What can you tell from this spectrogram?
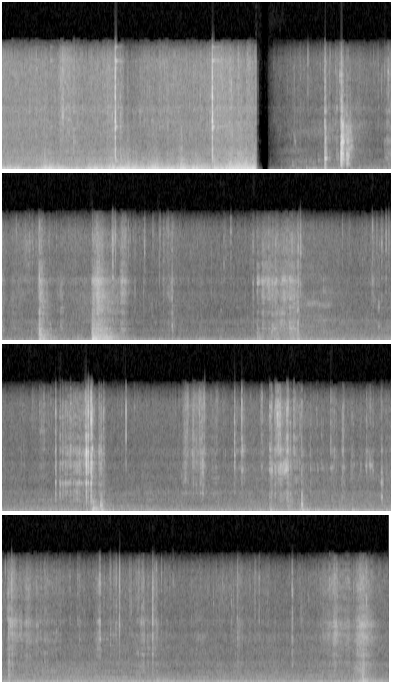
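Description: Wind buffeting the microphone as a loud low rumble for the first couple of seconds, cut off suddenly. Then, much quieter, a handful of short wooden knocks and clacks as split firewood sticks are pushed into a metal barrel stove.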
